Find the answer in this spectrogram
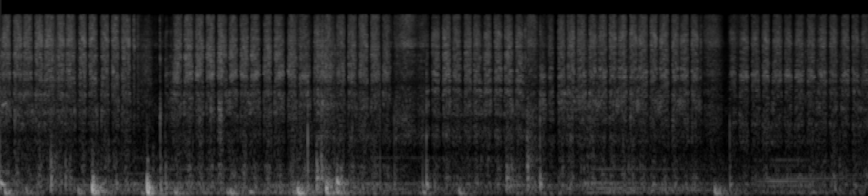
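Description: Felt-tip marker scribbling fast back and forth on cardboard, colouring in a checkerboard square, with a few soft knocks of the hand against the box in the first few seconds.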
